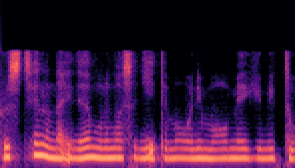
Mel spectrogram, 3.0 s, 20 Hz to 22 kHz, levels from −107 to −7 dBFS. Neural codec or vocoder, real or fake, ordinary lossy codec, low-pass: codec, 16 kHz in and 24 kHz out, 0.9 kbps, LongCat-Audio-Codec, four codebook decoder; fake; none; 7.2 kHz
